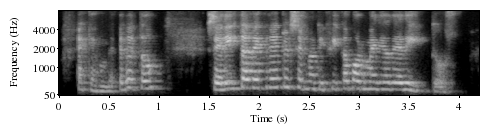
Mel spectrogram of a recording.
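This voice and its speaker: A woman with an Andalusian accent talks at a very fast pace in an animated tone. Her high pitch swings very widely. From Andalusia, Spain. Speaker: lawyer and exam-prep teacher. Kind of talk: lecture. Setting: online event talk.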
